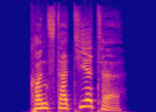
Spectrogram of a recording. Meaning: inflection of konstatieren: 1. first/third-person singular preterite 2. first/third-person singular subjunctive II
- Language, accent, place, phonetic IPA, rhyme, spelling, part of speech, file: German, Germany, Berlin, [kɔnstaˈtiːɐ̯tə], -iːɐ̯tə, konstatierte, adjective / verb, De-konstatierte.ogg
